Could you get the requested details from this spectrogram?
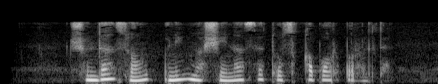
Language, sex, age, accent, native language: Uzbek, female, 25-34, Qashqadaryo, Uzbek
